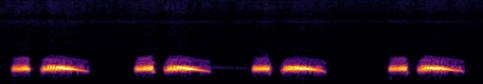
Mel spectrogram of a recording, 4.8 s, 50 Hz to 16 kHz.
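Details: In Sa Thầy, Vietnam, on 26 November 2019, a wild-caught spotted dove coos in 'đấu' style with 'gù': four low two-part phrases, a brief note then a drawn-out falling coo, with a soft hum between.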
